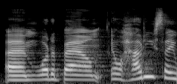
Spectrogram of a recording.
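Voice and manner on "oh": ordinary talk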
